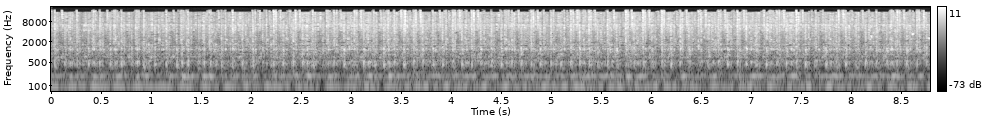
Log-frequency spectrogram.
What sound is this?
sowing machine gritty loop
Here is a recording of a singer sewing machine, i think it might even have been a pre-wwII one. Manual of course. It sounds very nice and gritty.
It was recorded using a Sound Devices 722 and a Studio Projects B-1 microphone.
field-recording, gritty, loop, machine, sew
